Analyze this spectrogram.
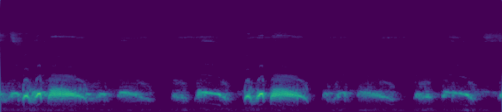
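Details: Lure call of a whistle-voiced spotted dove of the northern style: low mellow coos almost without pause, mixing brief single hoots with stuttered double notes and two longer rolling coos.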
